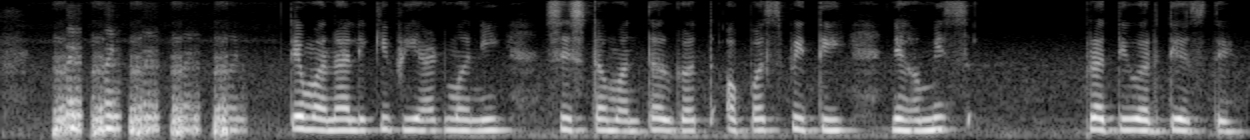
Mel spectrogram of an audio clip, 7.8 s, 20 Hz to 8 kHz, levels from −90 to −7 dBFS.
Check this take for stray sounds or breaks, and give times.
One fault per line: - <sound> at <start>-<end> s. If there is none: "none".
- laugh at 0.3-1.5 s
